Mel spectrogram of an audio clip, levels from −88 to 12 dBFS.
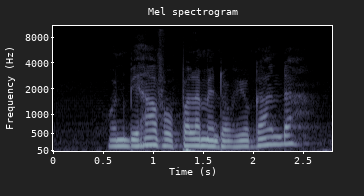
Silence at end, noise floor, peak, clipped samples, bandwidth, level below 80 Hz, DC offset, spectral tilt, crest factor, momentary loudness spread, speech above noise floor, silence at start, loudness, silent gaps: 0.25 s; -66 dBFS; -16 dBFS; under 0.1%; 6.4 kHz; -46 dBFS; under 0.1%; -10 dB/octave; 16 dB; 7 LU; 36 dB; 0.55 s; -31 LUFS; none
